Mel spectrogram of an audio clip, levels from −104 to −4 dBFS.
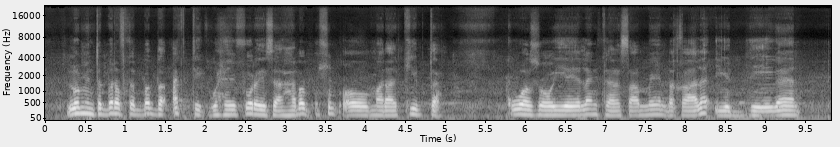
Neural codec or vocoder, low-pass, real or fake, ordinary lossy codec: codec, 44.1 kHz, 2.6 kbps, SNAC; none; fake; none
